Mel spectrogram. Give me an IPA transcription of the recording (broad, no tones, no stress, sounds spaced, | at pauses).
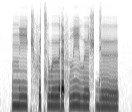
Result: m iː t͡ʃ f ɨ t͡s β ɯː ɾ ɛ f β i β ɨː ʃ d ɨː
